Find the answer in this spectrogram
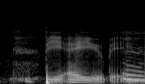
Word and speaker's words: Baub: There's people will say B-A-U-B instead of saying Bob.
